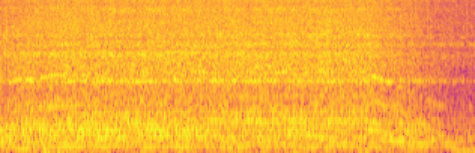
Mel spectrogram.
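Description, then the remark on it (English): A food processor whisks toast with peanut butter, strawberry jam and tartar sauce, whirring loudly with a steady, buzzing motor drone for several seconds, then its pitch drops as the blades wind down near the end. No voices are heard. “the Queen having her Jubilee breakfast treat of toast with peanut butter, strawberry jam and tartar sauce whisked in a food processor so she could drink it from her special American-style sports drinks hat during the rather tedious boat parade.”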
